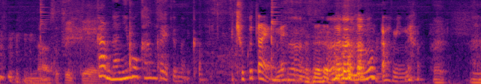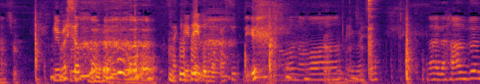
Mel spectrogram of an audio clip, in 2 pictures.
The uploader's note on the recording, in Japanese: お鍋でグツグツ作業しながらの収録だったので、ちょっぴり（かなり）ガチャガチャした音声をお届けしちゃってます。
